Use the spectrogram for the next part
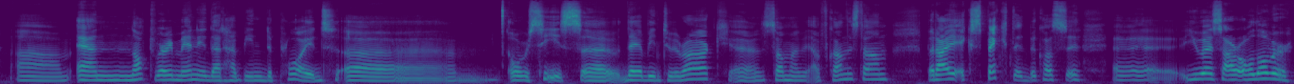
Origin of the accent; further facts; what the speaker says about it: Norway; coming from Norway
